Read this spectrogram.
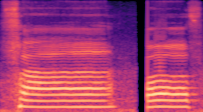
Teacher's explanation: ऊपर के दांतों की किनारे और नीचे के होठ की तरी वाले हिस्से से अदा होता है।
